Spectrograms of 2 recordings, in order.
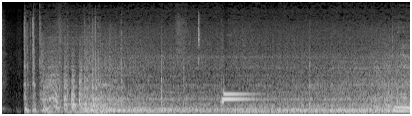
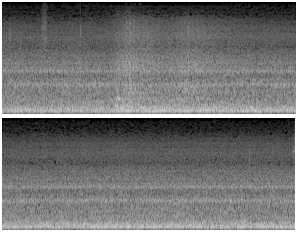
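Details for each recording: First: Engine misfire after sudden power loss with jumping revs; after new spark plugs it still cranks into a lumpy, uneven idle with irregular stumbles, so the ignition coil is apparently dead and an identical replacement has been bought. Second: Car after replacing failed ignition coil that caused misfire: steady even idle with no stumbles, revs hold flat; engine runs smoothly, spark plugs still to be changed.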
